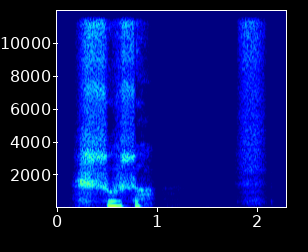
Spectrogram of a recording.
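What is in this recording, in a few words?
"shu1 shu5", Chinese; HSK3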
